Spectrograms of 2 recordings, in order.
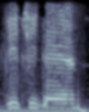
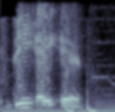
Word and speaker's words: Geechie Dan: I'm heavy on Facebook at Geechie Dan. My name is spelled GEECHIEDAN, Geechie Dan.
